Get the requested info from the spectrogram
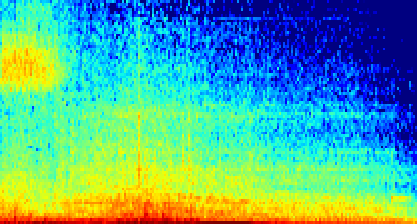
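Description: A motor vehicle engine running with a low rumble that swells to its loudest about two seconds in, then fades away.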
